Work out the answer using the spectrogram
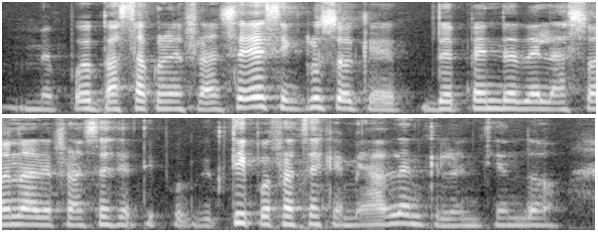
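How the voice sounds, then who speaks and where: A woman's voice: mid-range voice, steady tone, a little fast, gravelly, a little mellow. A woman from Argentina, a guest in an interview, speaking reflectively with many fillers and light laughs. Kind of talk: conversational interview.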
